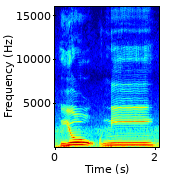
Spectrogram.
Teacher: لوگ غین پر قلقلہ کر لیتے ہیں، یغنی ایسے نہیں پڑھنا، غین کو فکس کریں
